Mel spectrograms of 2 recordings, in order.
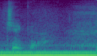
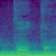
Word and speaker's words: giga: this word is a a soft G so giant gigantic you don't say oh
